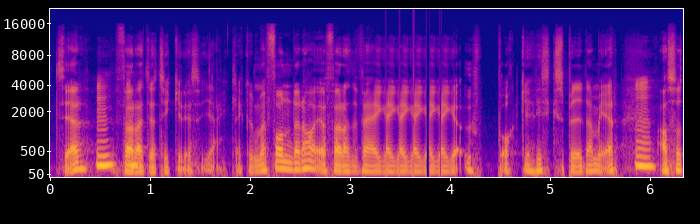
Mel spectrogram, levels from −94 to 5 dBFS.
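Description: From 3.36 to 4.03 s, a CD stuck on one turn replays a 135 ms slice of speech five times, each jump marked by a brief mute, unlike smoother digital buffer loops.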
